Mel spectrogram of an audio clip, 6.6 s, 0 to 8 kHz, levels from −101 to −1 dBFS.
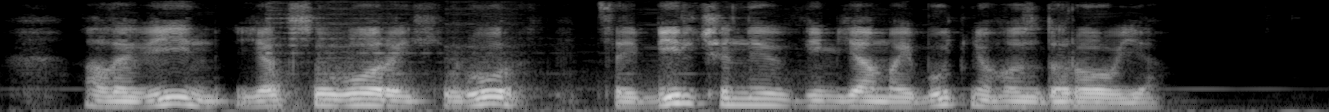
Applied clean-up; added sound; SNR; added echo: neural separator model SepFormer DNS4.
